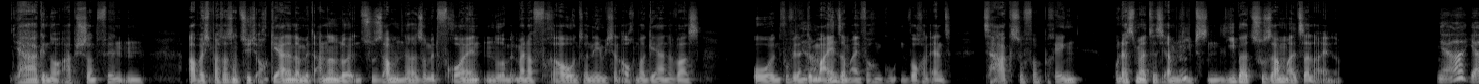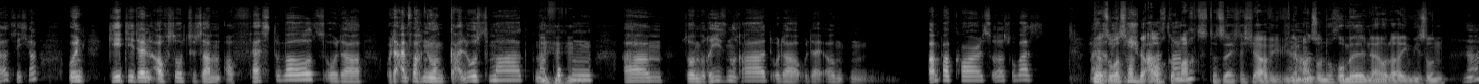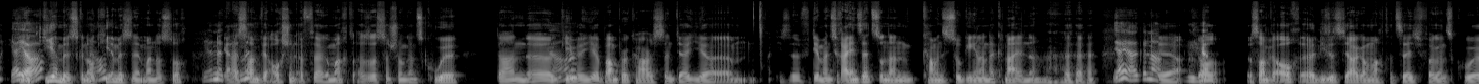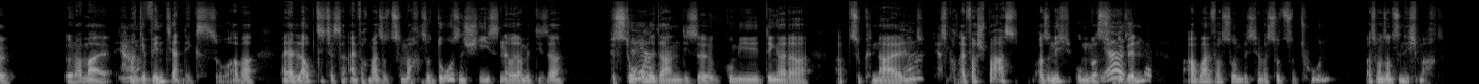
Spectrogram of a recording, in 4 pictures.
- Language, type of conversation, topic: German, podcast, Was macht für dich einen guten Wochenendtag aus?
- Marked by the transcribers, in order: put-on voice: "Festivals"; chuckle; put-on voice: "Bumper Cars"; in English: "Bumper Cars"; put-on voice: "Bumper Cars"; in English: "Bumper Cars"; laugh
